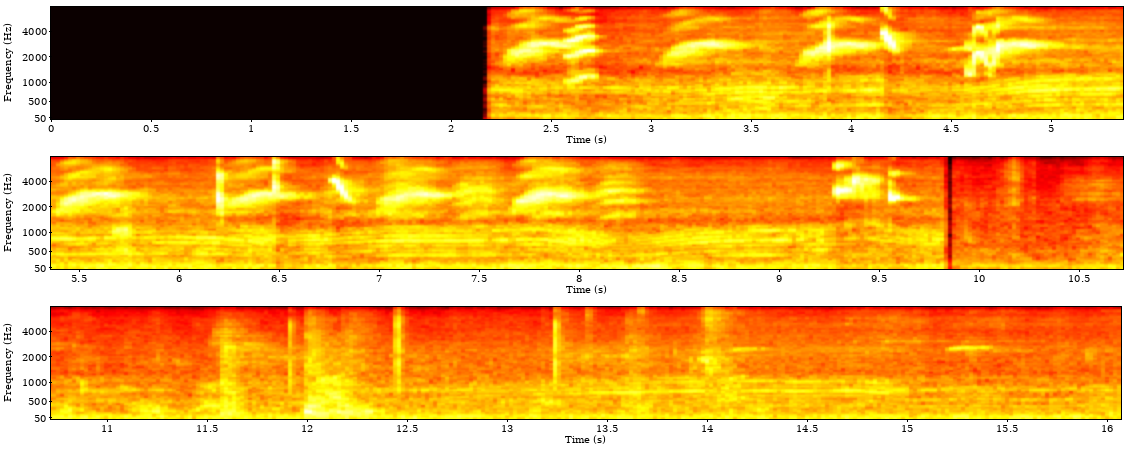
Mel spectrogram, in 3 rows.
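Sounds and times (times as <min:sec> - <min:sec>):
birds chirping: 0:02.2 - 0:09.8, 0:13.7 - 0:16.0.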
